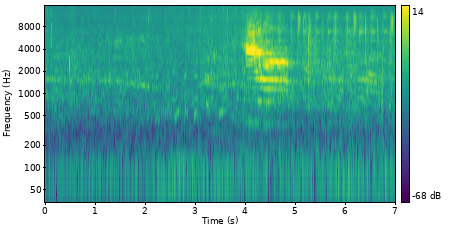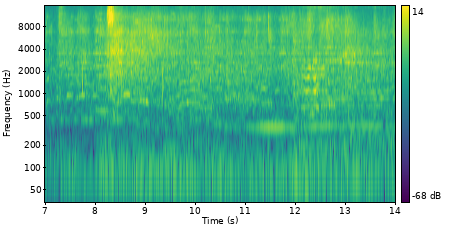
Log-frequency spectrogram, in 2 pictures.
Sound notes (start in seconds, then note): 4.1 man yelling; 7.7 exciting, dramatic music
